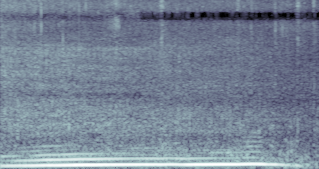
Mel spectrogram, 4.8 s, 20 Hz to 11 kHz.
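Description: A 1970 Mercedes 280SE with its M130 inline-six and manual gearbox pulls away, a loud, steady low engine drone that holds for several seconds and then eases off as the car drives on.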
